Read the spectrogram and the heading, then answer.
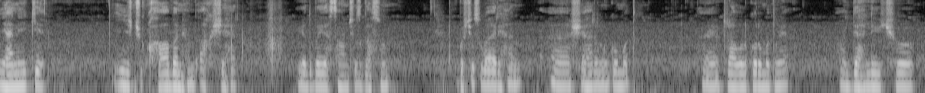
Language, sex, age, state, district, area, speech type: Kashmiri, male, 18-30, Jammu and Kashmir, Pulwama, rural, spontaneous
